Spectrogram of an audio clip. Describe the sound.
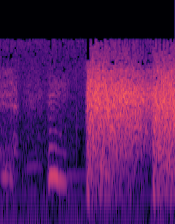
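A gunshot rings out in a dark tomb: one loud, sharp blast bursts in partway through and leaves a dense, sustained roaring tail, preceded by brief higher vocal-like sounds.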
